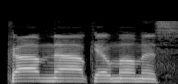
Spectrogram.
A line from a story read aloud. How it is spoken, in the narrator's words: his brother cackled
